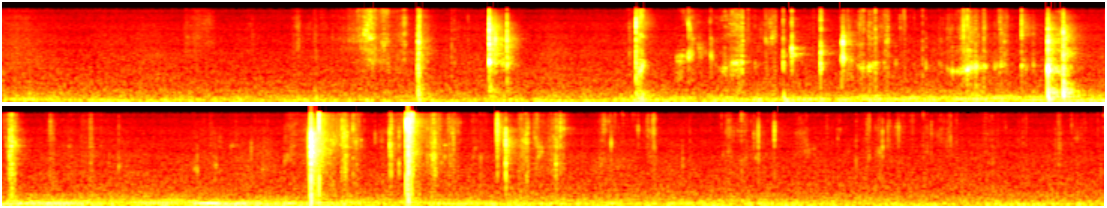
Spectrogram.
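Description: Glossy slime being stretched and pressed by hand, giving a string of sharp clicks and small pops, with the two loudest close together about ten seconds in.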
